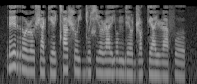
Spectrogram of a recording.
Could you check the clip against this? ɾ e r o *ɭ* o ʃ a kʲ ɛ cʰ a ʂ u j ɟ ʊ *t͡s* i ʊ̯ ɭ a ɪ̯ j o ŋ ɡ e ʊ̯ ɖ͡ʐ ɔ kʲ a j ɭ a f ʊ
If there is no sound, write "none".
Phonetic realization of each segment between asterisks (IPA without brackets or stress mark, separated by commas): ɭ, ɕ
